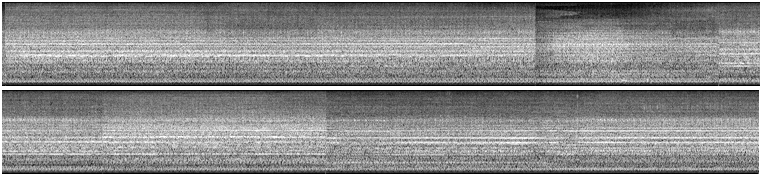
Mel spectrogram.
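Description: Compact tractor engine running steadily, heard from the operator's seat, its note stepping up and down a few times as the engine speed changes.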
